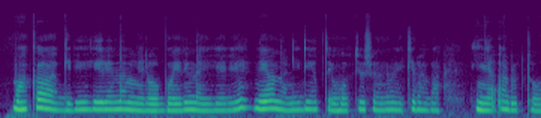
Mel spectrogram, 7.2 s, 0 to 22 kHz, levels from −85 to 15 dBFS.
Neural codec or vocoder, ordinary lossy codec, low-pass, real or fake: codec, 32 kHz, 1.9 kbps, SNAC; none; 14.4 kHz; fake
